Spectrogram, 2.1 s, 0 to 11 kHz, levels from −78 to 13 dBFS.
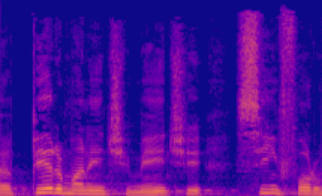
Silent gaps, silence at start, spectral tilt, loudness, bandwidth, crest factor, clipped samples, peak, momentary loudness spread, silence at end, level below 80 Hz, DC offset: none; 0 s; -5 dB/octave; -25 LUFS; 11 kHz; 16 dB; under 0.1%; -8 dBFS; 9 LU; 0 s; -58 dBFS; under 0.1%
